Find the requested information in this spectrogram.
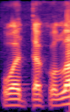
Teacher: lafaz Allahnya dibaca tebal tafkhim ya tebal itu tafkhim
